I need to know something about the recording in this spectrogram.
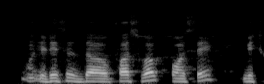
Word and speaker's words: penser: So the first one is, as you see, in English you will pronounce as penser, but it's not pronounced as penser, it's pense. It's pense, and it's called to think.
